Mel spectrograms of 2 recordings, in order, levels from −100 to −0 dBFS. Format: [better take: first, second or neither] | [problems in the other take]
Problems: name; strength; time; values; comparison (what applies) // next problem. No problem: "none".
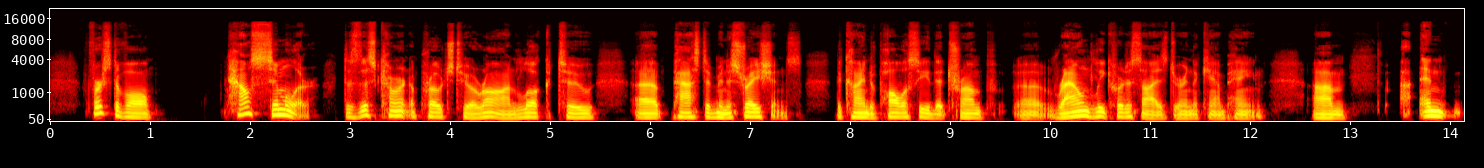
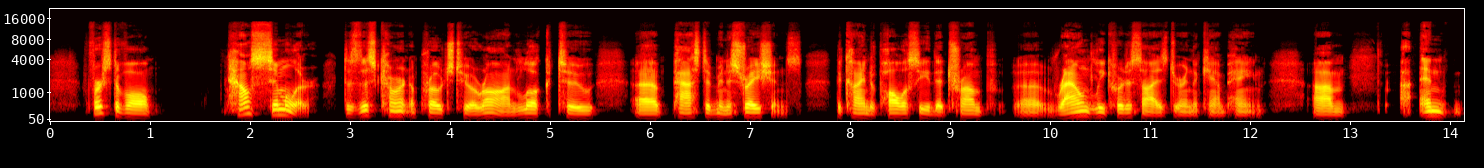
first | thin; somewhat; fading below 300 Hz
